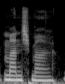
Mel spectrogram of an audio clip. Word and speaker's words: manchmal: Yeah, and Manche Mal. I can't not say it like French. I'm sorry. – I, I, don't even know if it's in French actually. Ah, okay. it's in German. It's German. Ah, okay. Manchmal. Manchmal.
